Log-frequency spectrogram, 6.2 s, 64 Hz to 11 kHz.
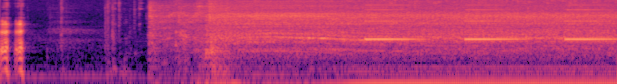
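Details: Saab 9-5 2.3 turbo after fitting a cheap Amazon MAF sensor; the previous MAF caused a sporadic, erratic idle. Engine cranks briefly, catches after about two seconds and settles into a steady, even idle with no hunting; starts and runs normally.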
